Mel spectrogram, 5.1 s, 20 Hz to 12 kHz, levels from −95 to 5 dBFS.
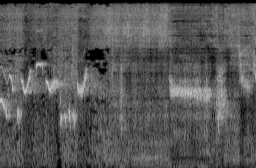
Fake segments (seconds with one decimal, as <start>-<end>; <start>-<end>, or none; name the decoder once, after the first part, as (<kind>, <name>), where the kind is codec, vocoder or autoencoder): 2.2-5.1 (codec, SNAC)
